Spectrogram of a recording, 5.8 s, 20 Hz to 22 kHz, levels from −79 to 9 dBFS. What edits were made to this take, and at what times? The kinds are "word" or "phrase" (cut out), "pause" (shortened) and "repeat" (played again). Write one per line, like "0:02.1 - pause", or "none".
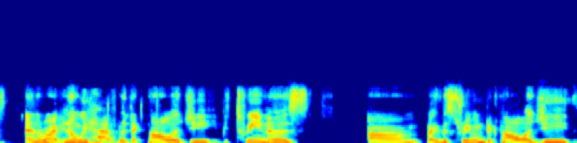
none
